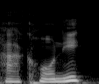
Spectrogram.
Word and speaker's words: Hakone: So, Hakone.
